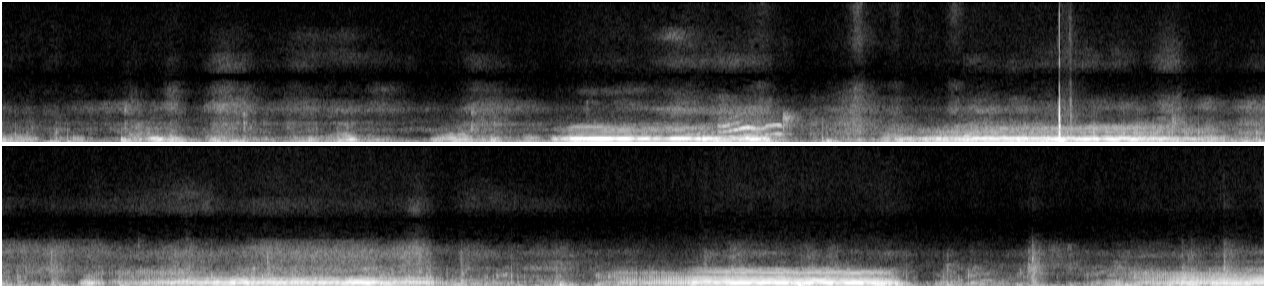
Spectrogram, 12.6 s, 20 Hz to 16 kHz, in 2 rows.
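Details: Blue Great Dane puppies from litters born in April 2023 at a kennel, heard indoors giving drawn-out, wavering whines and grunts in several bursts of a second or two, with a sharp click midway and a low background hum.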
